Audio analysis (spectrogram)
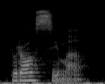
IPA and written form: prɔsimɐ (pró-xi-ma)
